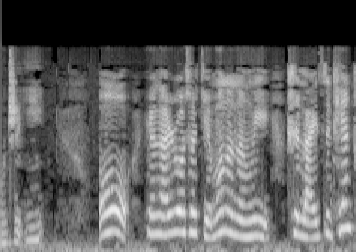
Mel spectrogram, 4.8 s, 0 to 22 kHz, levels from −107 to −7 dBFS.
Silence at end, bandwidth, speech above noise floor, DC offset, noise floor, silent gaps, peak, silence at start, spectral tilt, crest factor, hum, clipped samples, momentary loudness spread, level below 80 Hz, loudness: 0 s; 10.5 kHz; 20 dB; under 0.1%; -41 dBFS; none; -4 dBFS; 0 s; -2 dB/octave; 18 dB; none; under 0.1%; 10 LU; -46 dBFS; -20 LUFS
